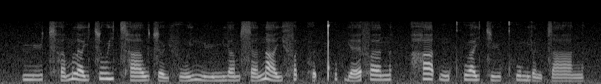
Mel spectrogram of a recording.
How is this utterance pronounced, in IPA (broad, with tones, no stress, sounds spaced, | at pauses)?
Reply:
m yː˨˧ t͡sʰ ɐ˨˥ m l ɐ˧ j t͡s uː˥ j t͡sʰ aː˨˧ w t͡s ɵ˨˩ ɥ f uː˨˥ j ŋ yː˨˧ m j ɐ˨˧ m s ɐ˨˥ n aː˨˧ j f ɐ˥ k̚ h ɵ˨˥ t̚ kʷʰ ɐ˥ k̚ j ɛː˨˥ f ɐ˥ n | h aː˥ t̚ ɐ˨˧ n kʷʰ aː˧ j t͡s yː˨ kʷʰ ɐ˧ m j ɵ˨˩ n t͡s aː˨ ŋ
